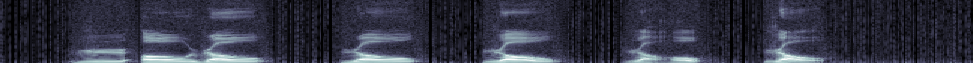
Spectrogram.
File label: "rou" Chinese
